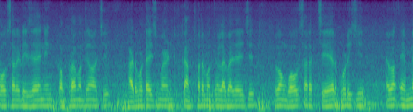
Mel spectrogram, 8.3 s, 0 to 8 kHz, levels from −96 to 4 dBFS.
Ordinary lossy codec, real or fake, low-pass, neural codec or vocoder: none; fake; none; codec, 16 kHz, 2 kbps, FunCodec, trained on Chinese and English, 25 frames a second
